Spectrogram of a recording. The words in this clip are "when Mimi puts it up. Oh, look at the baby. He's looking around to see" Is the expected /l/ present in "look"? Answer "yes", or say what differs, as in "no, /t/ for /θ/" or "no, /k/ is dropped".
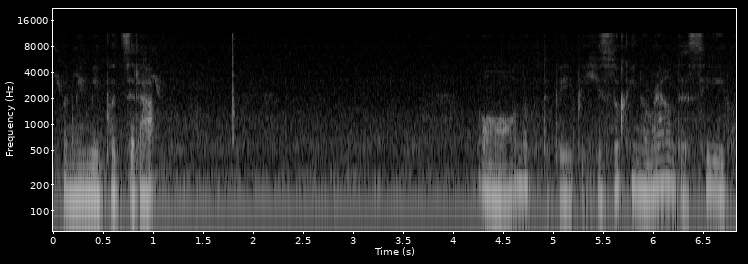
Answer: yes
